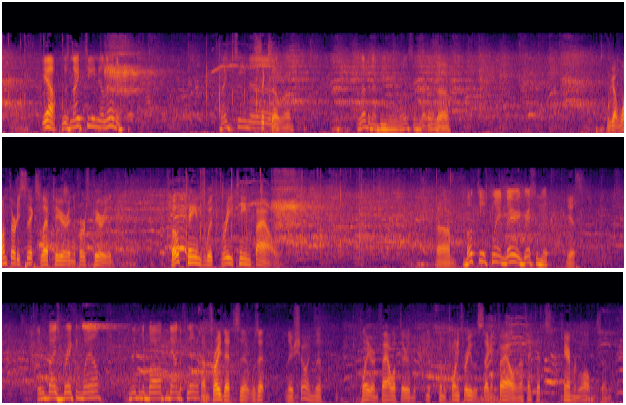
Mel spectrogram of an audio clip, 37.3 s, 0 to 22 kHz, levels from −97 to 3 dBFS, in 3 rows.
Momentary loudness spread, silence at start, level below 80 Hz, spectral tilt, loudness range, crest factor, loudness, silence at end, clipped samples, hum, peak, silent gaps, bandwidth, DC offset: 16 LU; 0 s; -52 dBFS; -5.5 dB/octave; 7 LU; 22 dB; -29 LUFS; 0 s; under 0.1%; none; -8 dBFS; none; 8.4 kHz; under 0.1%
